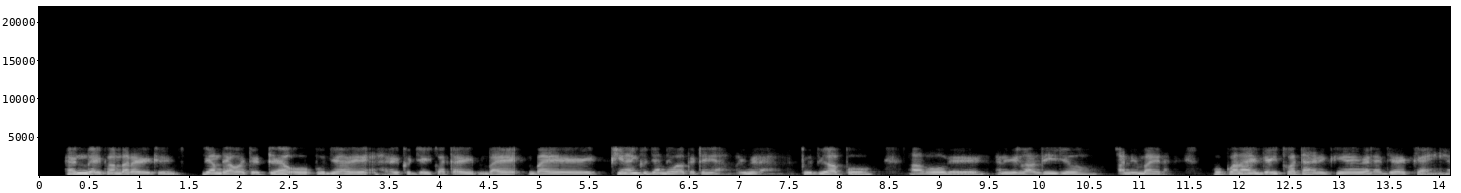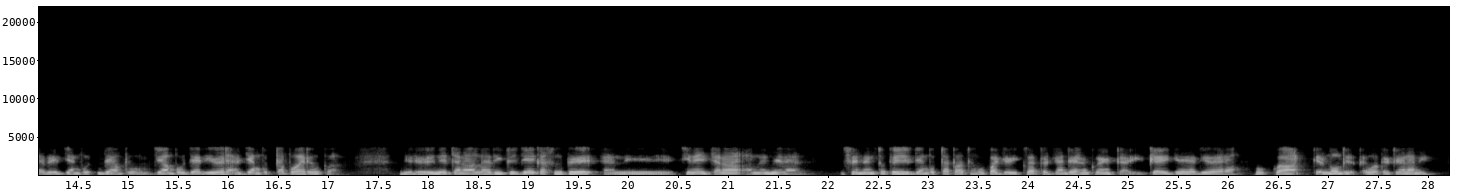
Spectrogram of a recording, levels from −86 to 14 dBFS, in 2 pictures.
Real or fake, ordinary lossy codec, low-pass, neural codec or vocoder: fake; none; 3.6 kHz; codec, 16 kHz, 4 kbps, X-Codec, HuBERT features, trained on general audio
